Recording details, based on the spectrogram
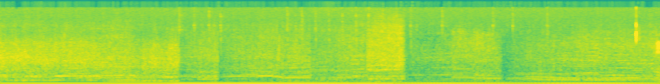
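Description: Several race car engines in Assetto Corsa Competizione at Misano drone continuously, loud and steady, with gear changes stepping the pitch as cars run side by side.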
